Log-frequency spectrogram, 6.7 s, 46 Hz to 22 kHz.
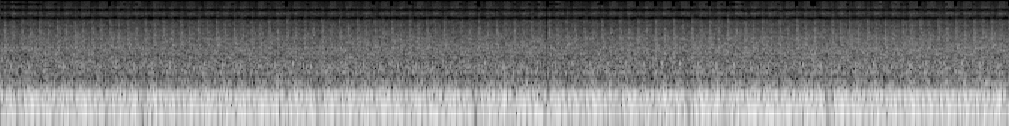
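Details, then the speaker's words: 1985 Honda VT1100 Shadow V-twin, revived after 25 years, still loud with the airbox off for testing, restarted to balance the carbs. Lumpy, loping idle around two pulses a second. Carburetors found pretty far out of balance at idle before adjustment. "You can see how important balancing is. V-twin, twin cylinder. It's a little less obvious, I think, on a inline 4 or something, because they can be off, like you saw how significant that was."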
